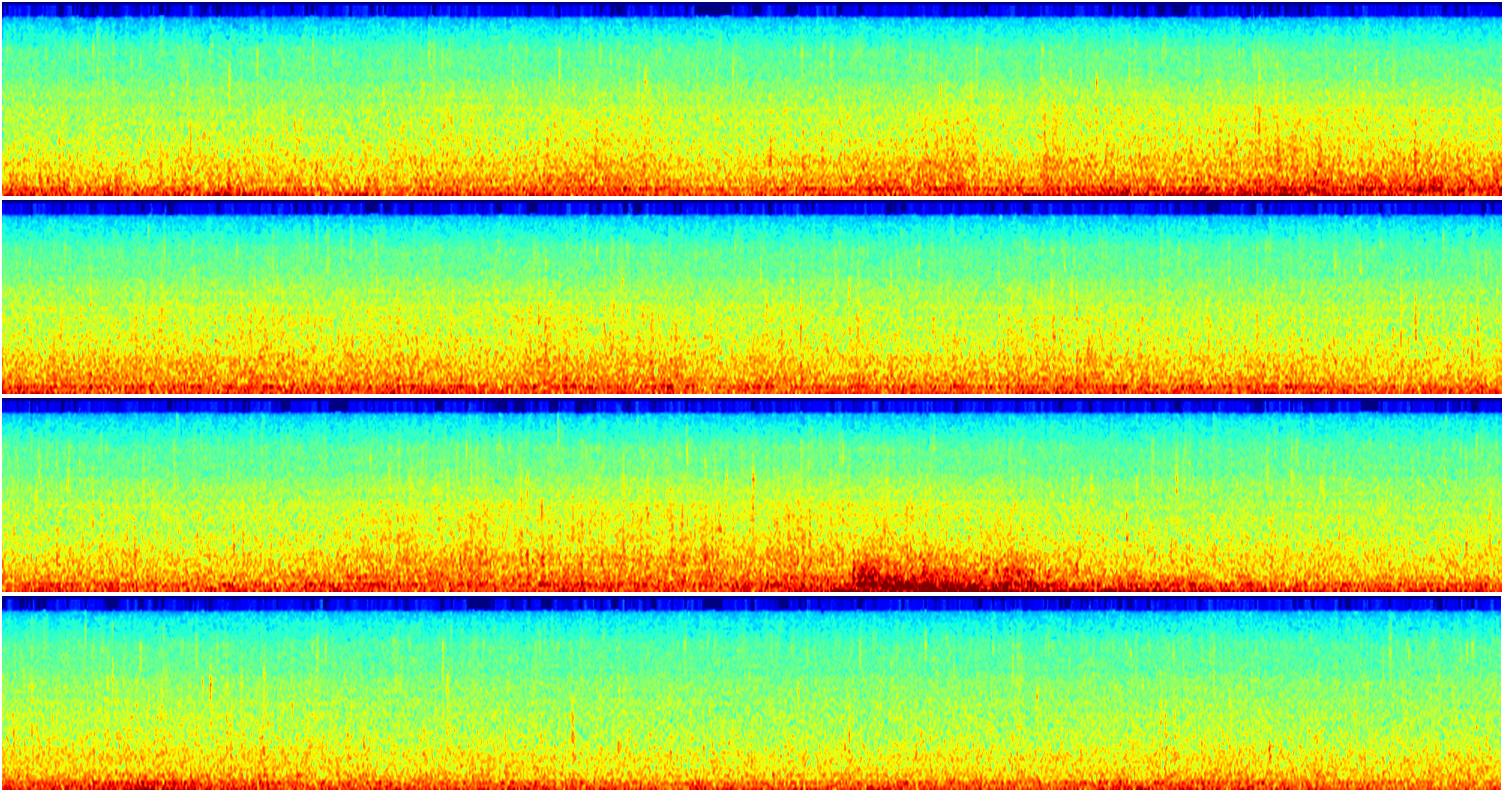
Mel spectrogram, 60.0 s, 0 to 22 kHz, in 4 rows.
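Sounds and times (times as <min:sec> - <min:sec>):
low roll of thunder: 0:00.0 - 0:06.8, 0:10.1 - 0:18.1, 0:36.0 - 0:47.0
heavy rain on a window: 0:00.0 - 0:59.9.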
